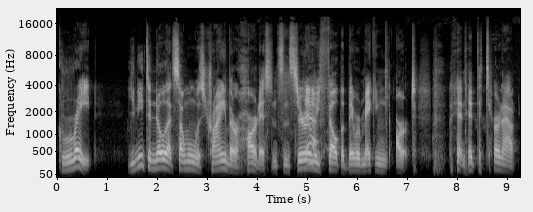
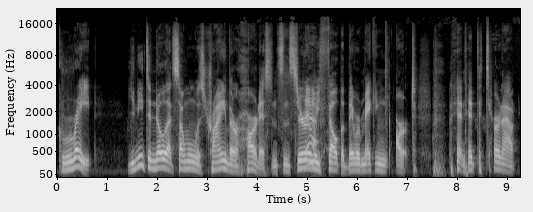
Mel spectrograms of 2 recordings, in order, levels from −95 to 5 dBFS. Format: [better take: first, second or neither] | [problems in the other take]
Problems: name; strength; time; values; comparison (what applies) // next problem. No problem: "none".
second | thin; somewhat; fading below 400 Hz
